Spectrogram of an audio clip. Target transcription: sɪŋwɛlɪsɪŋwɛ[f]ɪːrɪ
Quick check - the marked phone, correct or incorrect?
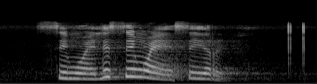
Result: incorrect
